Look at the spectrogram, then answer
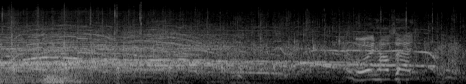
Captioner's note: whoosh; applause and cheering cont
